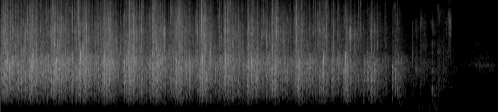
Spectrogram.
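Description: An audience applauds in a large hall and the clapping fades out.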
